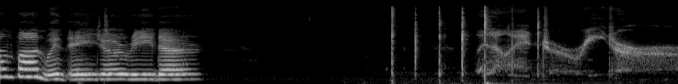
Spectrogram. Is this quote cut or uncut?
cut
